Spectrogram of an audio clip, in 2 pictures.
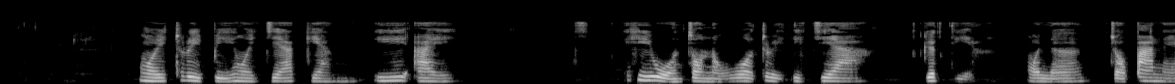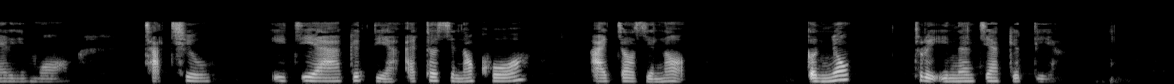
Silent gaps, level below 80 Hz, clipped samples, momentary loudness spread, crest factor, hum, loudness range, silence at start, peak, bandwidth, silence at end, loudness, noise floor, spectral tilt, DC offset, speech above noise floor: none; -70 dBFS; under 0.1%; 16 LU; 24 dB; none; 3 LU; 1.4 s; 0 dBFS; 7.8 kHz; 1.2 s; -22 LUFS; -76 dBFS; -4 dB/octave; under 0.1%; 55 dB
